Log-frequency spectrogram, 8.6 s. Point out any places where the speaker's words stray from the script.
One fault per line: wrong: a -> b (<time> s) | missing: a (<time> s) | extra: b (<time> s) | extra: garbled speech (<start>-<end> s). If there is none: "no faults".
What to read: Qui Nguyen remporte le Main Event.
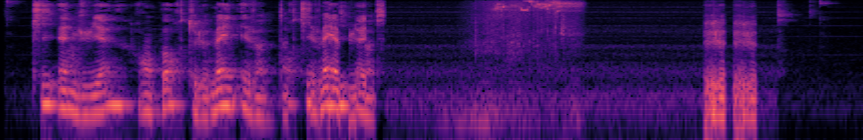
extra: garbled speech (2.8-3.8 s)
